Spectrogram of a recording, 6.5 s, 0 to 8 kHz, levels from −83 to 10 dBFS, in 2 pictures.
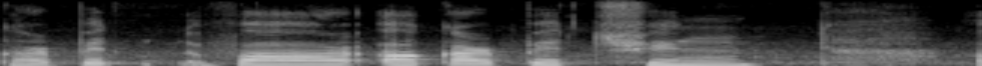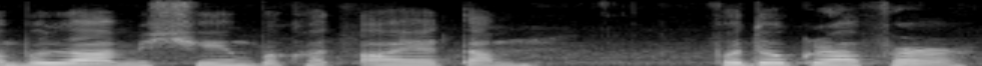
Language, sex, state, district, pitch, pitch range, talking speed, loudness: Mizo, female, Mizoram, Aizawl, 205 Hz, 195-215 Hz, 120 wpm, -18 LUFS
